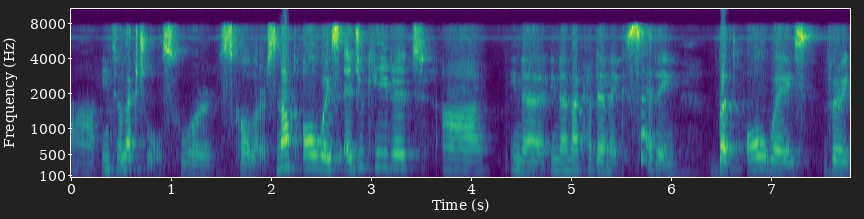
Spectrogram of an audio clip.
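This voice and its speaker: Speaking at a moderate pace, a woman with a medium pitch and ordinary pitch variation swings widely in loudness, with audible room echo. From Poland. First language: Polish. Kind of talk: lecture. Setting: convent talk with audience. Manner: halting, many fillers.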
